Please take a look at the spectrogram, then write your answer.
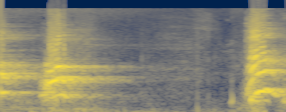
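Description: Two loud, close dog barks separated by about a second of near silence, each a sharp burst; no talking.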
